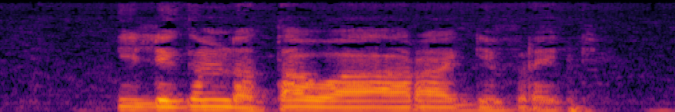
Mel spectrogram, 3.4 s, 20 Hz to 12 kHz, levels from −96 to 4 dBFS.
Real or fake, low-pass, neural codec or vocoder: real; 10.8 kHz; none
